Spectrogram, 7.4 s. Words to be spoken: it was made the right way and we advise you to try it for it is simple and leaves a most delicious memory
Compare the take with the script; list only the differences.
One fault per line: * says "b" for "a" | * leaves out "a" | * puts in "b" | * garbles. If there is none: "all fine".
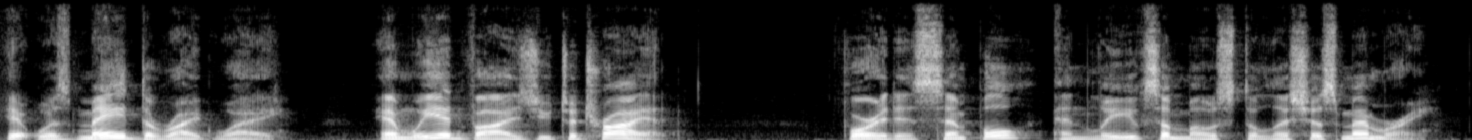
all fine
